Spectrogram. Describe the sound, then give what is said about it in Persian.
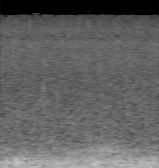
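Heavy rain pours down steadily with a deep, continuous rumble of thunder underneath, a dense, even roar that stays loud throughout without any voices. “بارون گرفتی بریم تو.”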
